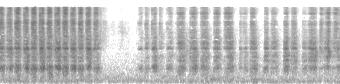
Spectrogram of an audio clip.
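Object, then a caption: Colored pencil on a paper coloring book page. A green colored pencil rubs back and forth across a page of an open paper coloring book lying flat on a table, filling in a large area. It makes quick, steady, bright raspy scratching strokes, pausing briefly for about half a second before the strokes resume at a slightly softer level.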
